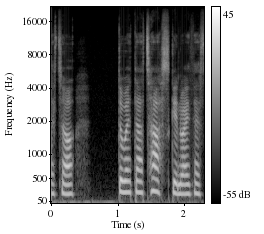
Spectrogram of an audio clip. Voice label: "tasg", Welsh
